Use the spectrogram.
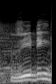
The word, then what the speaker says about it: read: अब रीडिंग जो लिखा हुआ था इसका हम थर्ड फॉर्म प्रयोग करेंगे। थर्ड फॉर्म भी स्पेलिंग यही होती है READ, लेकिन उच्चारण थोड़ा डिफरेंट होता है।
